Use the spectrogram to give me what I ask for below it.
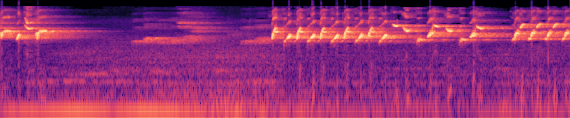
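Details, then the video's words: European goldfinch of the Widani song type, from Safi, Morocco. After a few high twittering notes and a quiet pause, fast bright tinkling trills burst out in rapid repeated phrases, interrupted by short breaks. "حسون ويداني"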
